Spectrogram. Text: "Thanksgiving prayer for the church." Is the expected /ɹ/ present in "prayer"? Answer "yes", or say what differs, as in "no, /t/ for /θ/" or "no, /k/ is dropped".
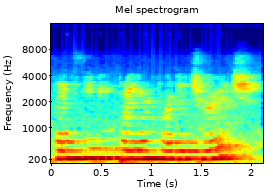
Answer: yes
